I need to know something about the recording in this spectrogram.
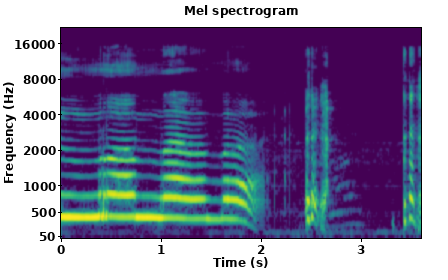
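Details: Tired baby boy crying because he has the hiccups; a steady high-pitched cry falling off into a whimper, then two short fussy sounds: infant cry.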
